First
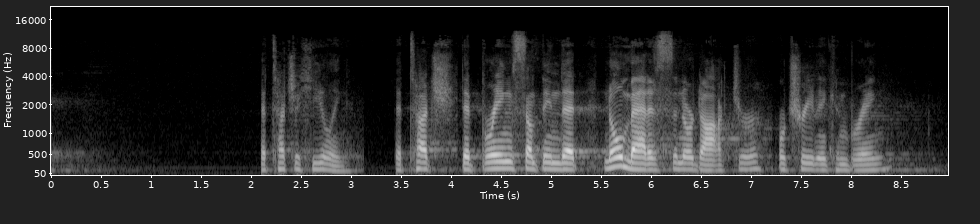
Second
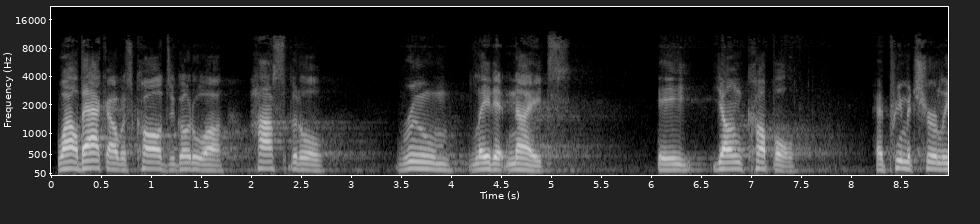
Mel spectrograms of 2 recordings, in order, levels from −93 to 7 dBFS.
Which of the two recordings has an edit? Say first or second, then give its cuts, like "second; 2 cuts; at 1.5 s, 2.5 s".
first; 3 cuts; at 3.1 s, 4.1 s, 7.2 s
